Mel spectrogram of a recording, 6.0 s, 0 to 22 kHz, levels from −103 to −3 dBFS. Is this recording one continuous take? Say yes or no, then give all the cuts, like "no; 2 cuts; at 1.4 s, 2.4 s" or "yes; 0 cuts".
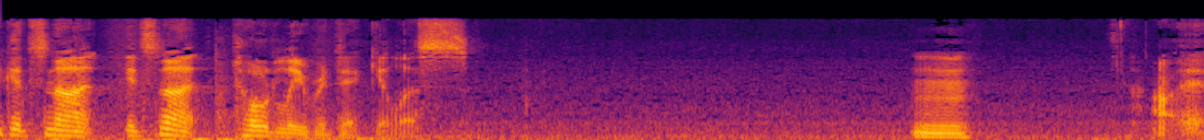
yes; 0 cuts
